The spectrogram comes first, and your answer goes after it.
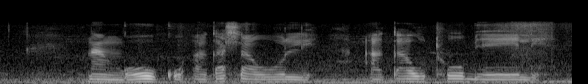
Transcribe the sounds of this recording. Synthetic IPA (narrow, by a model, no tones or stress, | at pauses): naŋɡʱokʼuʔakʼaɬawuli | akʼawutʰɔɓɛːlɛ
